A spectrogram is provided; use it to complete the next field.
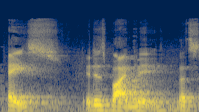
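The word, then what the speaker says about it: εἰς: Holy Spirit that little three-letter Greek preposition it's pronounced Ace It Is by me that's the southern pronunciation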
